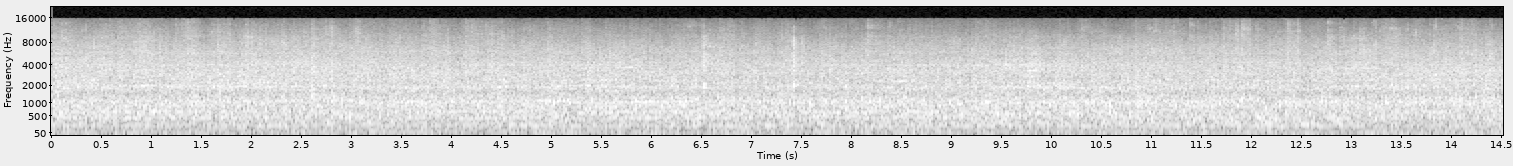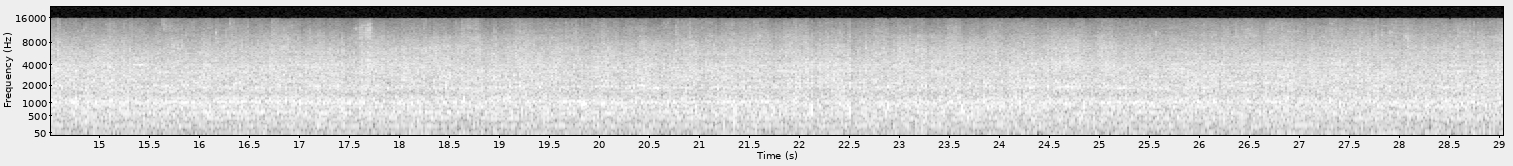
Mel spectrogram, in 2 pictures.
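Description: Freight train of boxcars rolling past close by: a steady, loud rumble and clatter of steel wheels on the rails, with a faint steady whine above it.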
